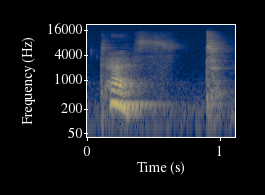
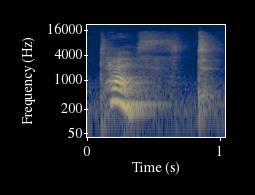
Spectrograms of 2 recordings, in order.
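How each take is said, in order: First: It ends with a clear t after the s. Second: The same.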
